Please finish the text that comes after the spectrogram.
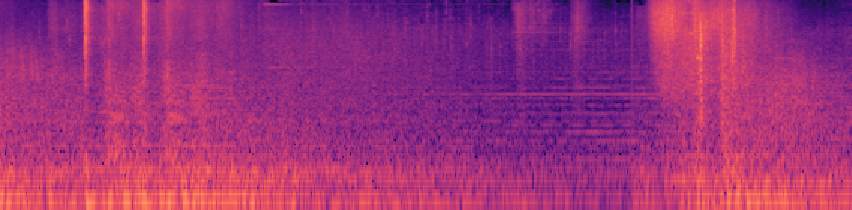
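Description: Confringo blast spells exploding in Hogwarts Legacy, with deep booming bursts that roll and rumble, fading out midway before a second loud blast swells up near the end.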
